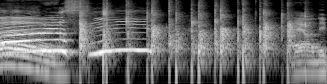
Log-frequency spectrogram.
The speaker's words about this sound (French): on est, toujours, on est de moins en moins nombreux à applaudir dans ce podcast.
